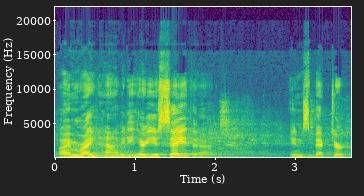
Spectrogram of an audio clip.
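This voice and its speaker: A woman's voice: on the high side, expressive, unhurried. In a reverberant hall with some background noise, a woman acts out a plain-spoken older widow for a radio play. She talks in folksy, rustic phrases with wry good humour. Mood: grateful. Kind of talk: old-time radio drama acting.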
